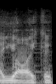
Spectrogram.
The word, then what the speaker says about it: joik: dello Yoik, forse Joik, ma quasi sicuramente si pronuncia Yoik, che è il canto tradizionale di questo popolo ed è molto particolare, un suono gutturale, ripetuto, insomma lo sentirete presto.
